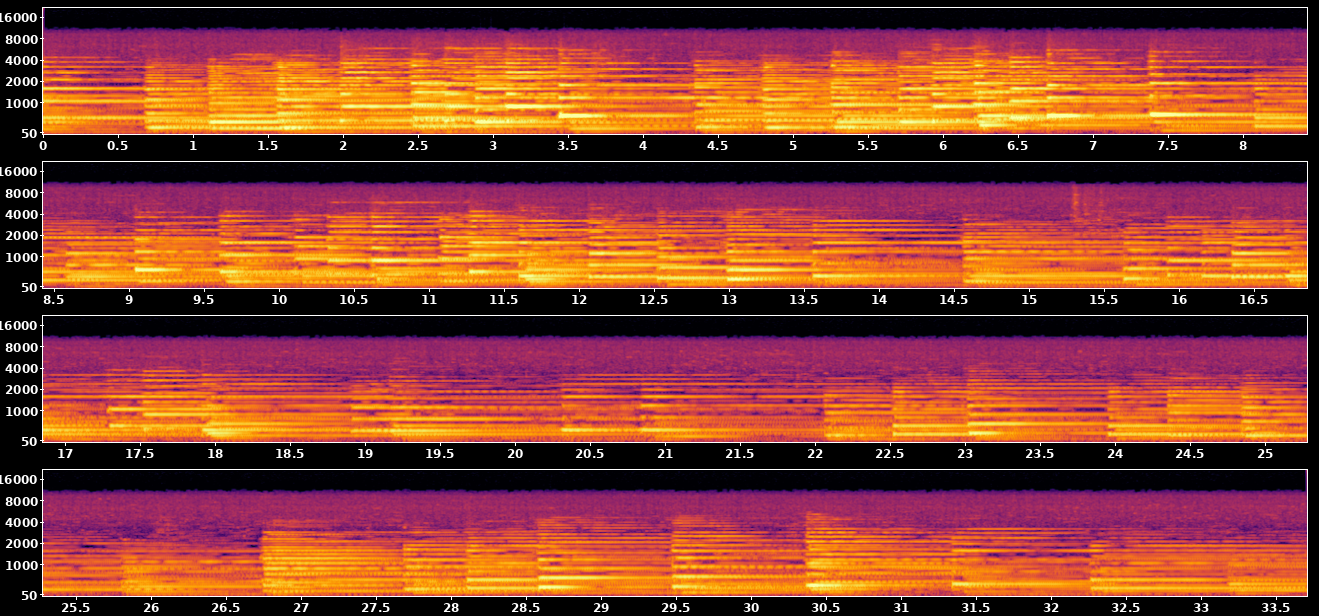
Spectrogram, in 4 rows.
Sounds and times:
Classical music: 0:00.0 - 0:33.7.

